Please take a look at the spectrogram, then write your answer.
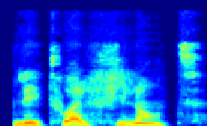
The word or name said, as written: l'étoile filante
